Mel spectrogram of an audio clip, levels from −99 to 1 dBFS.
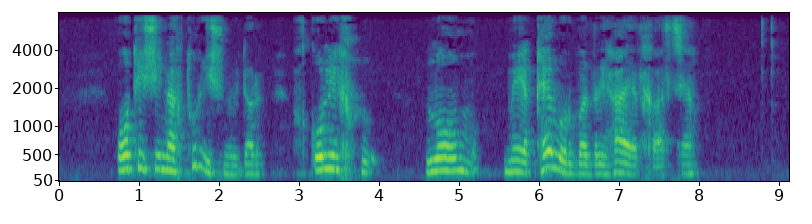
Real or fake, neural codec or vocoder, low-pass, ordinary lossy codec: real; none; 7.2 kHz; AAC, 32 kbps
